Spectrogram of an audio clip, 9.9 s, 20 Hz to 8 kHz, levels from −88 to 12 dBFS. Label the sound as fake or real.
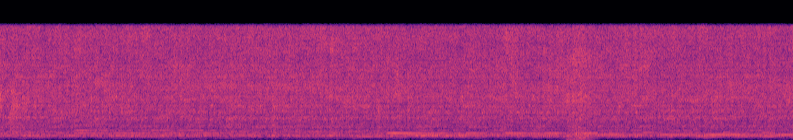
fake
